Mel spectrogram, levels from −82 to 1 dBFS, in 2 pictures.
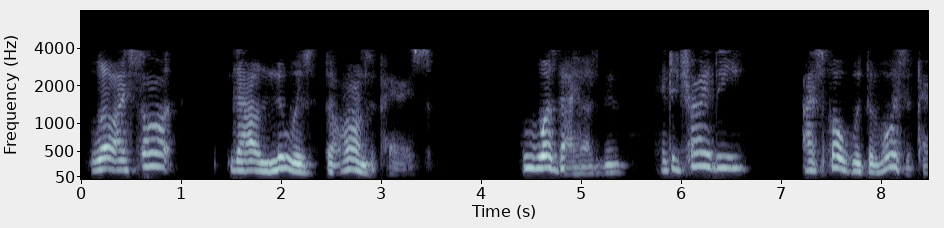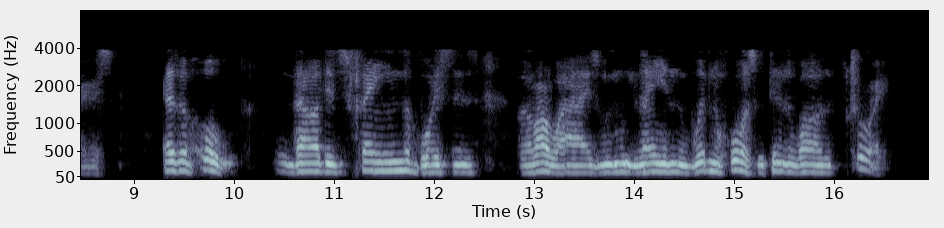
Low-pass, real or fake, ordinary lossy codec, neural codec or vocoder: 7.2 kHz; fake; AAC, 16 kbps; codec, 16 kHz in and 24 kHz out, 1.1 kbps, FireRedTTS-2 codec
